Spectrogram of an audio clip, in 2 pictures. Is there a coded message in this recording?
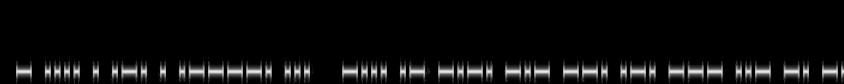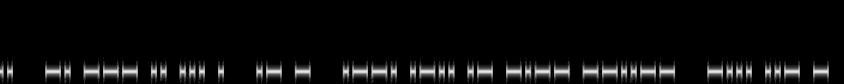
Yes: Morse code from 0.2 to 16.7 s, heard as a keyed tone, about 25 wpm, 600 Hz. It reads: THERE'S BACKGROUND NOISE AT PLAY, BUT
